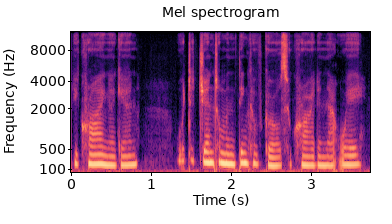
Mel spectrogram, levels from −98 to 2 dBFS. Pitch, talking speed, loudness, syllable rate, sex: 185 Hz, 225 wpm, -14 LUFS, 5.6 syllables/s, female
